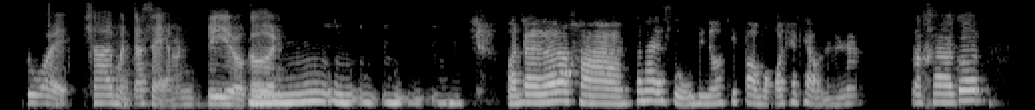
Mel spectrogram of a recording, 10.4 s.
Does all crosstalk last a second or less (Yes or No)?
Yes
